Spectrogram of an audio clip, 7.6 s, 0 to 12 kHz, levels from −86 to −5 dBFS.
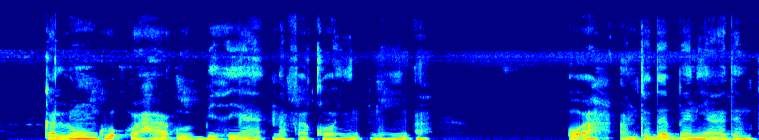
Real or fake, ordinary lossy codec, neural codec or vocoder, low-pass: real; none; none; 10.8 kHz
